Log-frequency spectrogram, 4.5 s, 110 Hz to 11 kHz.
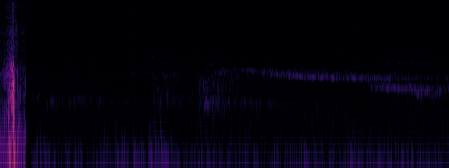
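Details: Distant coyotes howl in pitch darkness around 7 pm near a campsite in New York, long drawn-out tones slowly sliding downward in pitch; their location is hard to tell.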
